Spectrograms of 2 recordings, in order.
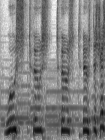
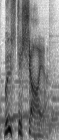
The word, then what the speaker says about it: Worcestershire: Since we invented it here in Worcestershire, I was thinking, Worcestershire sauce. – Oh, I think you mean Worcestershire.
